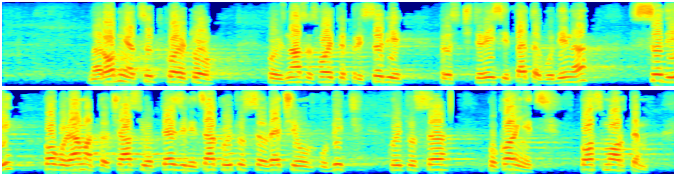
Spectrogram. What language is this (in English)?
Bulgarian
